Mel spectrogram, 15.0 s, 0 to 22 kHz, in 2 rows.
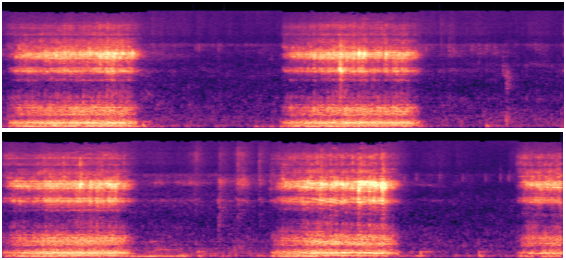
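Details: Loud, harsh snores about every 3.7 seconds, roughly 16 a minute, with quiet pauses between; steady, heavy snoring.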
